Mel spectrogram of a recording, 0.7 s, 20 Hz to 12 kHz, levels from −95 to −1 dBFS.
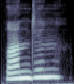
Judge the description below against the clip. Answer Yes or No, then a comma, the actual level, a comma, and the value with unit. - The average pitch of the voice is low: No, very high, 285 Hz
